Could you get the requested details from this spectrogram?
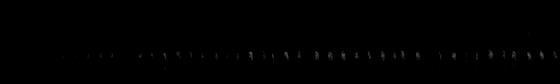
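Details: A male chukar partridge recorded for hunting use gives a clean series of clucking chuck notes that start slowly, speed up and grow louder into a rhythmic rapid chatter lasting about five seconds, with little background noise.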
